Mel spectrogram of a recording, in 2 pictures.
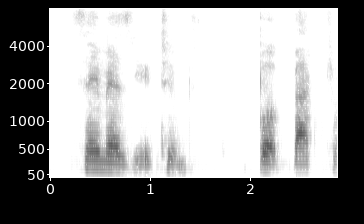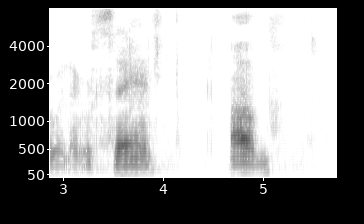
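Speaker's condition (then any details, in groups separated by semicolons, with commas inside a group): Cerebral palsy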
